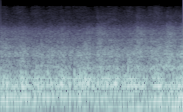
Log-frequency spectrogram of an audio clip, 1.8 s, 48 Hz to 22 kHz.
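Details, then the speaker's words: 2000 hp twin-turbo Corvette, cold start: rough lumpy idle with loose rattling clatter from the torque tube, worst at idle and clearing above 2,000 rpm; fuel and oil pressure good, no smoke, scavenge pump working. "It sounds like hell too, just because of the torque tube, so just deal with it."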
